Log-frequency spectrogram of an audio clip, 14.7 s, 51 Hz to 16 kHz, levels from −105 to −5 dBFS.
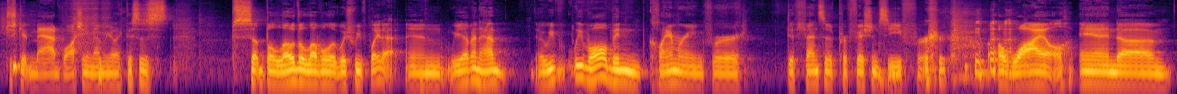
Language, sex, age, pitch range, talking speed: English, male, 20-39, 90-100 Hz, 145 wpm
